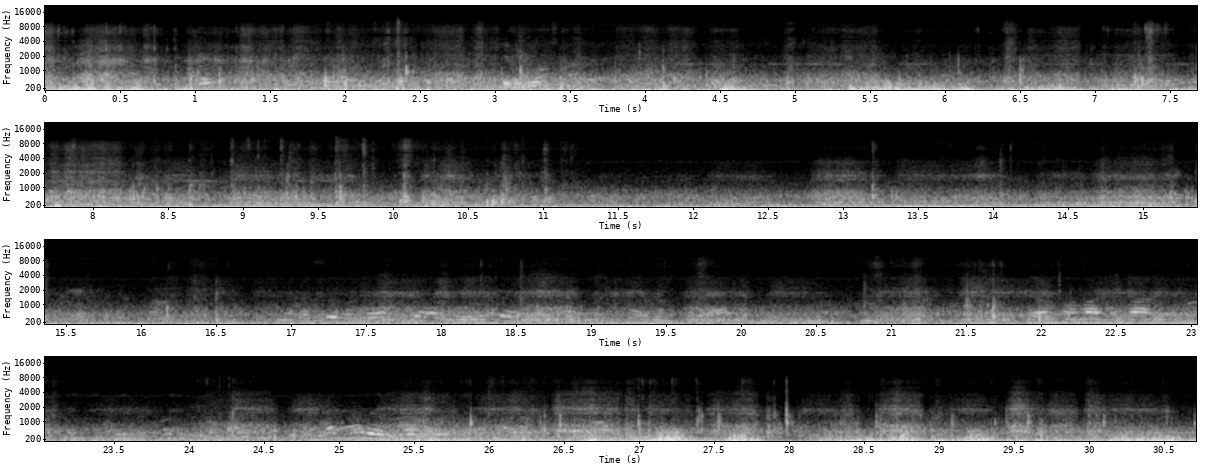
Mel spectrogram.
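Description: Low, continuous rumble of wind and body movement on a body-worn action camera's microphone as the wearer moves on foot, with faint, indistinct voices in the background.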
